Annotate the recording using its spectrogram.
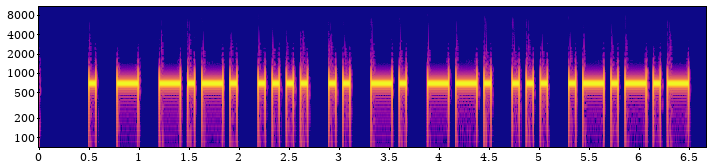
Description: Morse code, heard as a keyed tone, about 17 wpm, 700 Hz. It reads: ETCHINGS.
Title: Pangram Challenge v2 - 17wpm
